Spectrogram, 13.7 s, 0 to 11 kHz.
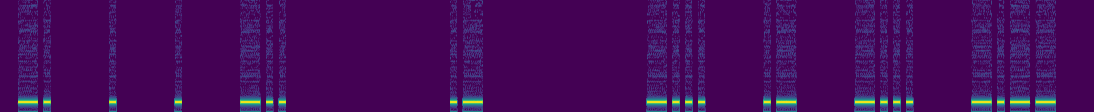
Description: Morse code, heard as a keyed tone, about 15 wpm, spaced as for 8 wpm, 1000 Hz. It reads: NEED A BABY
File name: qotdfiles / 8wpm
